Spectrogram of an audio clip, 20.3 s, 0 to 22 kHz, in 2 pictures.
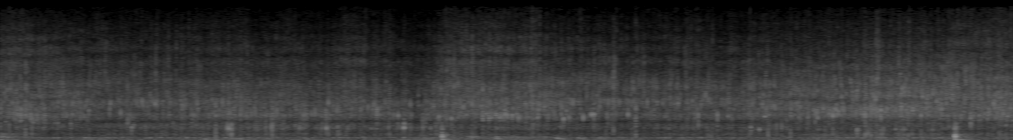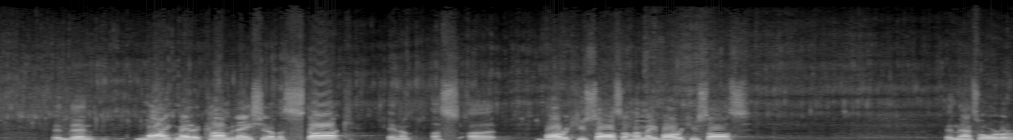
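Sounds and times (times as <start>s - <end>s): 
paprika-seasoned meat sizzling in a pan after being flipped: 0.0s - 20.2s
speech: 10.7s - 17.7s, 19.6s - 20.2s.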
